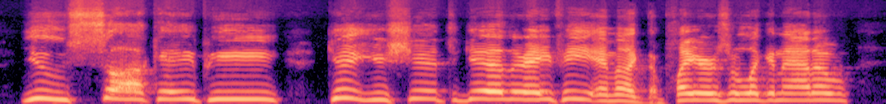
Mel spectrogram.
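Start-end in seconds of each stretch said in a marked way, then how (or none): 0.2-4.0 put-on high, drawn-out, jeering heckling yell. Retelling a fan in the stands heckling a player: imitating a fan yelling. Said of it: "he was yelling at A P".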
